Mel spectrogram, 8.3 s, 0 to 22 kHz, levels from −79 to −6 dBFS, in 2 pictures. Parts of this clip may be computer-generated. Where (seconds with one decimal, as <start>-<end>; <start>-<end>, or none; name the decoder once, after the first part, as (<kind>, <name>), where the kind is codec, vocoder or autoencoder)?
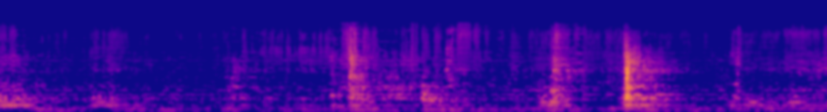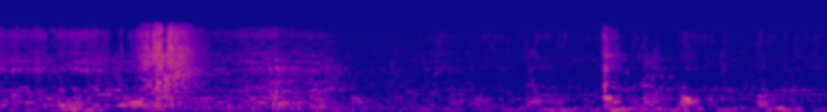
0.0-5.0 (vocoder, BigVGAN v2); 6.2-8.3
